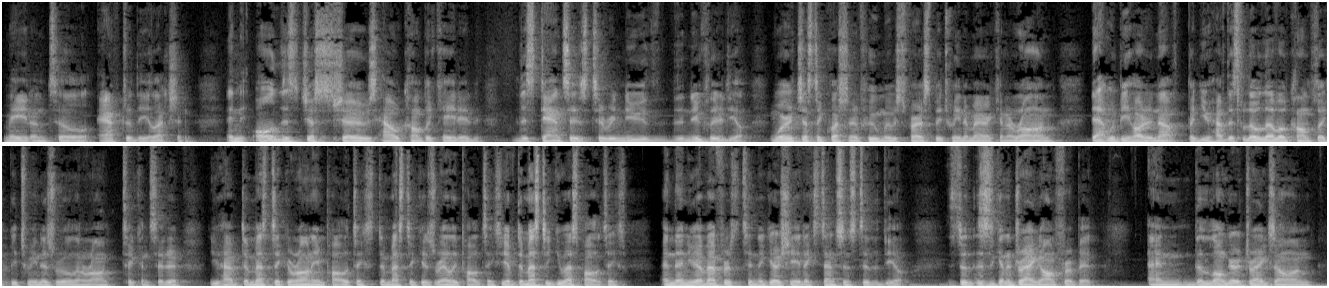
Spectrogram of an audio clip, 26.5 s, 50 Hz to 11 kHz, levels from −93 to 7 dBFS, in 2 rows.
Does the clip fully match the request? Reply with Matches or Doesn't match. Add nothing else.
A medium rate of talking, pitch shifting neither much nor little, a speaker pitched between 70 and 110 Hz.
Doesn't match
